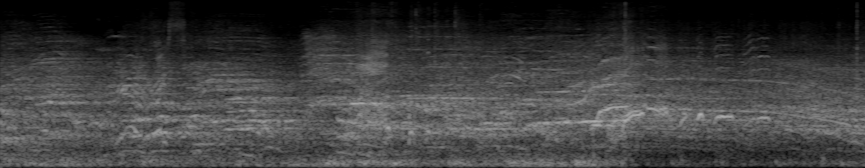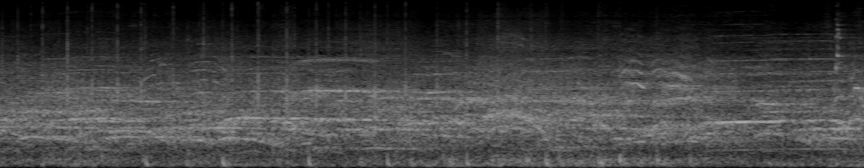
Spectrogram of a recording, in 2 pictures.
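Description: A crowd of children and adults cheers and shouts in a large echoing gym.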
